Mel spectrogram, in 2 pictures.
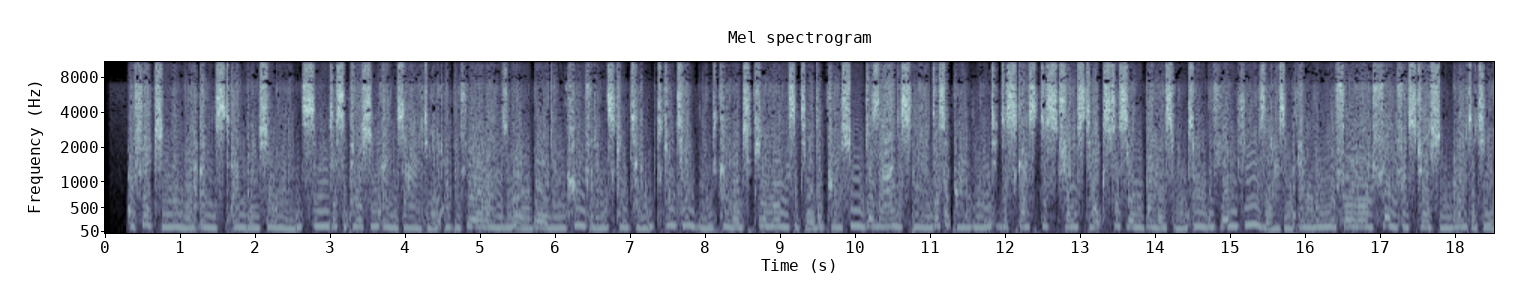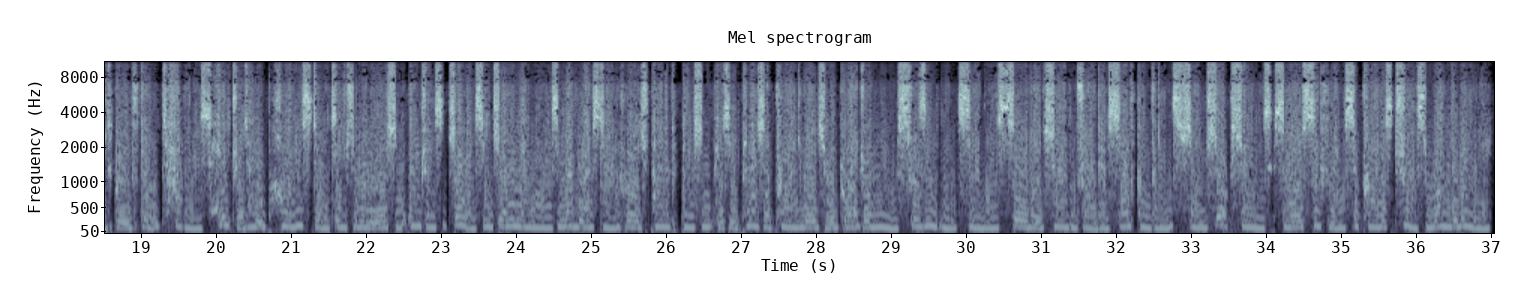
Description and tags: Basically the same as the other emotions track i made, but its a female voice instead. Why i made this, i don't know :)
